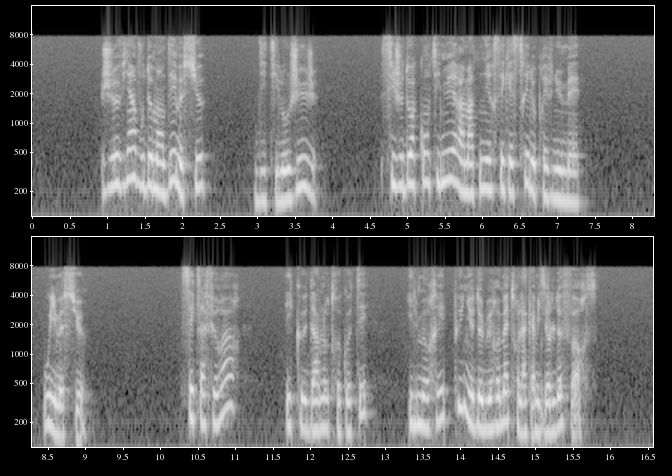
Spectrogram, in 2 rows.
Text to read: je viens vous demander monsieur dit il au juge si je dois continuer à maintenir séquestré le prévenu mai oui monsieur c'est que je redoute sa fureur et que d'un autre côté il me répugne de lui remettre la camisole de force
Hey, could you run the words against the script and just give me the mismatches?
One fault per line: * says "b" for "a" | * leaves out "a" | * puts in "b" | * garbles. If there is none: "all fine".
* leaves out "que je redoute"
